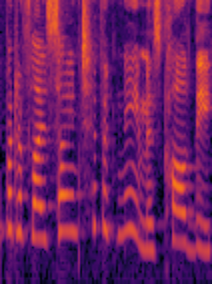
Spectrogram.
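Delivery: a hint of a fussy, enthusiastic owl professor; lightly voiced Blathers. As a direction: read the museum owl's lines with mild wonder. Reading owl character's lines.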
